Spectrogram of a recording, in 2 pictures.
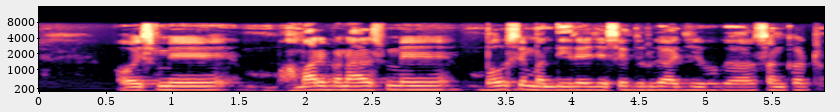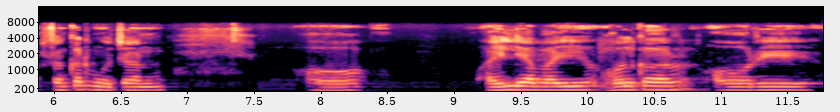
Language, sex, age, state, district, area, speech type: Hindi, male, 45-60, Uttar Pradesh, Varanasi, urban, spontaneous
